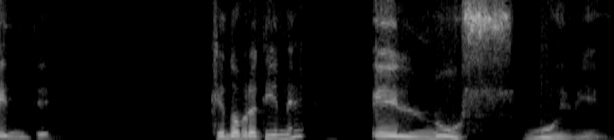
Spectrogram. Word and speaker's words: nous: El nous. Muy bien, nous. Se pronuncia nous. Se escribe nous.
